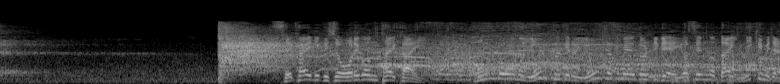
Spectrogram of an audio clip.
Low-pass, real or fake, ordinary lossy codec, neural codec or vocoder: none; real; none; none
